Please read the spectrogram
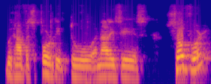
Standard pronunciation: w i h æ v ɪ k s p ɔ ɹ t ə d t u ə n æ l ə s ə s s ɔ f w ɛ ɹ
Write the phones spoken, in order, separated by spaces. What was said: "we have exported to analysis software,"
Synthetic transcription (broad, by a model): w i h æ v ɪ s p ɔ ɹ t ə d t u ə n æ l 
